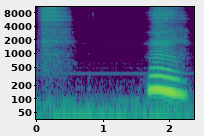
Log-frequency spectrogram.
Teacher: The very tip of the tongue comes through the teeth. The air passes around the tongue. The tongue is relaxed.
